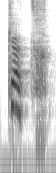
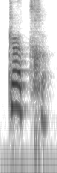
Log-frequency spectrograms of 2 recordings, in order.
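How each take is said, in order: Both takes have the same delivery.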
